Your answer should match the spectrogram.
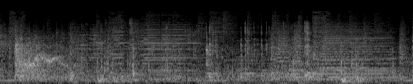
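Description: Action music from a TV fight scene, with several sharp hits and crashes as a man is thrown over and into wooden diner chairs.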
